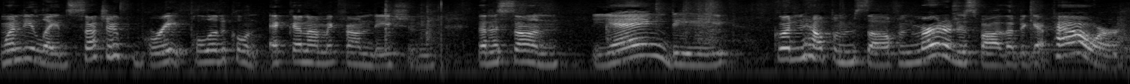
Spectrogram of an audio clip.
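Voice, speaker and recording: Bright-voiced woman as a puppet history teacher. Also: medium pitch, animated, moderate pace. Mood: instructive, exasperated. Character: patient puppet history teacher managing unruly class. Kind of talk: scripted lesson in amateur puppet show. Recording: faint background noise, amateur recording.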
